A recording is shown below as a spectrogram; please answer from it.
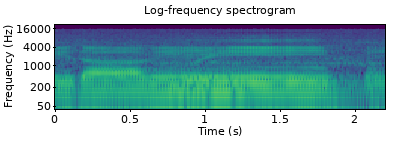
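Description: A man chanting one long held note of a sung liturgical prayer, with a slight waver in pitch about halfway through.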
